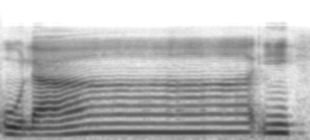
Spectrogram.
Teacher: உலா இ அப்படின்னு நம்ம வந்து 4 இல்லைன்னா 5 ஹரக்கத்தை நீட்டுவோம் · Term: மதல் வாஜிபல் முத்தசில்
